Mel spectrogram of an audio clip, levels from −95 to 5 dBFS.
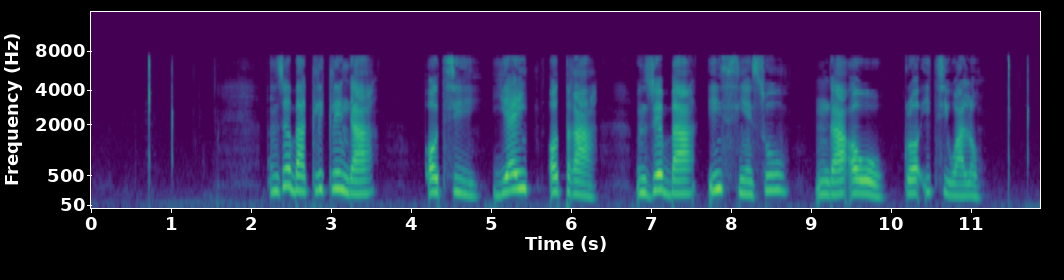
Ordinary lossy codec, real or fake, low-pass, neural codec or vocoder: none; real; 7.2 kHz; none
